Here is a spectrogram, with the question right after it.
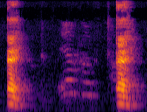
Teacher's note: in the course of articulation the lips are not rounded but slightly apart · in the course of articulation the position of the tongue is neither too high nor too low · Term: vowel sound e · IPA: /e/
